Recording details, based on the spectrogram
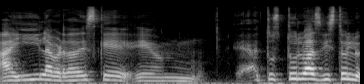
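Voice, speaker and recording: Her intonation lively, a woman talks at a fairly slow pace. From Michoacán, Mexico. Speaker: podcast co-host, cook; podcast co-host. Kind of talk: casual chat. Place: home room. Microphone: studio mic.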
